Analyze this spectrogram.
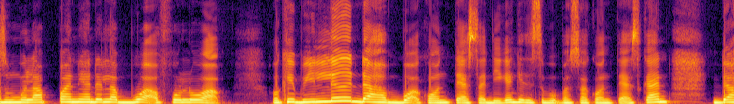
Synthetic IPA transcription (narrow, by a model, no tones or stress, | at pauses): s̬əmuəlapanjaŋadalahbuaʔ̪̚foloap̚ | okebilədahbuaʔ̪̚kɔnt̪ɛkst̪adikank̬it̪əsəbʊt̪̚masakɔnt̪ɛkskanda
